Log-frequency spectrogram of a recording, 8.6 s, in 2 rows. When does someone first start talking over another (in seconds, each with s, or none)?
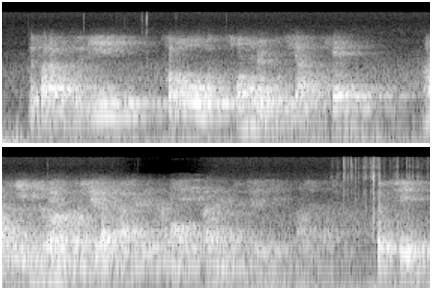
4.2 s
